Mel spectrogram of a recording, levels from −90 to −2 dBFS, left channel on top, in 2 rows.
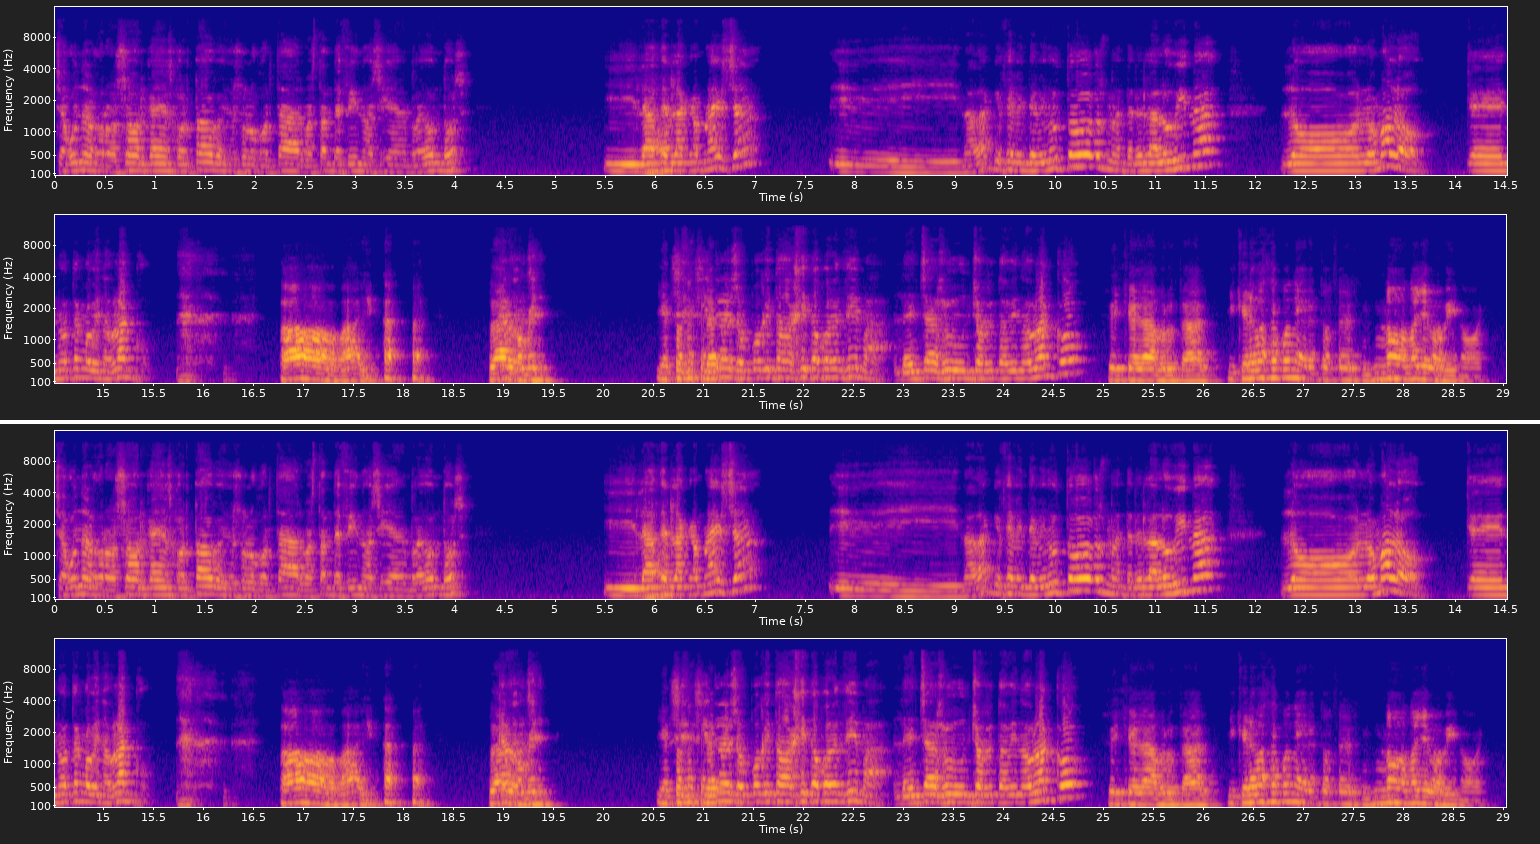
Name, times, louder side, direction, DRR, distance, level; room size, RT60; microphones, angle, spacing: voice 1, 0.0-4.1 5.5-7.0 7.7-11.7 12.3-13.7 14.1-15.4 15.7-16.1 19.0-19.4 20.7-24.8, right 2 dB, 50° right, 1.4 m, -27 dB
voice 2, 16.8-18.3 18.9-19.4 20.5-21.2 25.1-28.8, left 3 dB, 15° left, 0.8 m, -24 dB
8.8 x 3.0 x 4.5 m
head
